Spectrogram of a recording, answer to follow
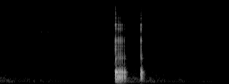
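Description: A single short hesitant "um" from a person's voice a little past a second in, otherwise near silence.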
